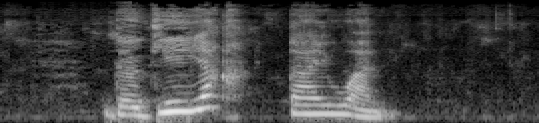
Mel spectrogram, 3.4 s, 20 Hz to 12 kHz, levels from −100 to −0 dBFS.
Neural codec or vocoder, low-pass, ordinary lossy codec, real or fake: none; 10.8 kHz; Opus, 24 kbps; real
